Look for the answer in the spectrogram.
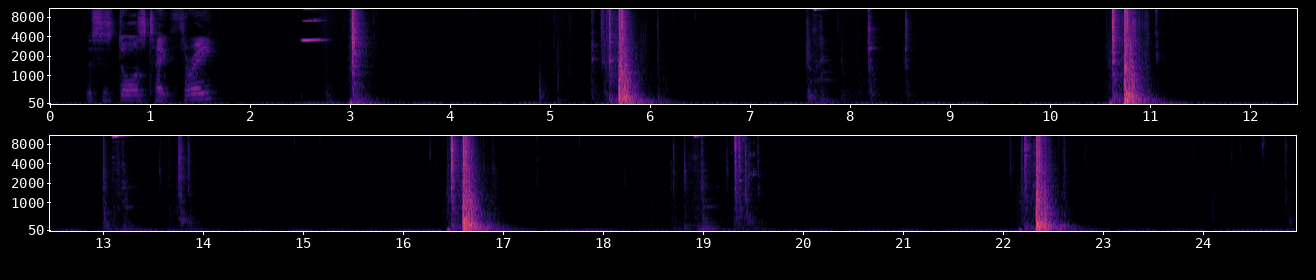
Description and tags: House Doors Opening Closing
